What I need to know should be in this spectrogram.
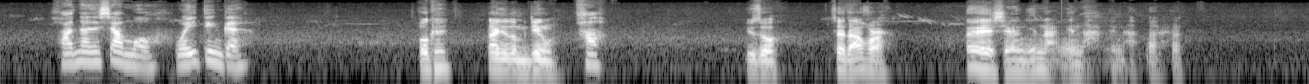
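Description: A woman speaks calmly up close.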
